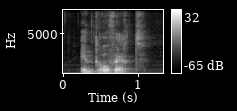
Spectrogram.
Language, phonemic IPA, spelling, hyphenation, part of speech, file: Dutch, /ˌɪntroˈvɛrt/, introvert, in‧tro‧vert, adjective, Nl-introvert.ogg
- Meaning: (adjective) introvert; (noun) an introverted person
